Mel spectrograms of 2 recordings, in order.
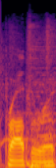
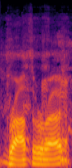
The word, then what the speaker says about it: Prothero: Pastor Jonathan Prothero. Yes. And we have a special guest with us today, the father of the great Jonathan Prothero. We also know him as P3, Pastor Peter Prothero.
